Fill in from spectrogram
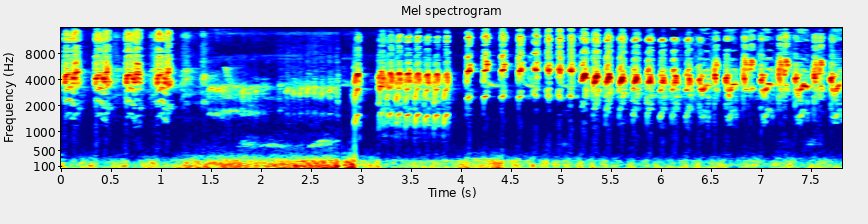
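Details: Long-tailed shrike singing hard in fighting style, with drawn-out phrases and sparrow-like imitation material: scratchy, squeaky notes at first, then a quick run of sharp, evenly pulsed chirps over low background rumble.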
